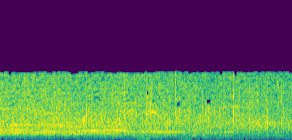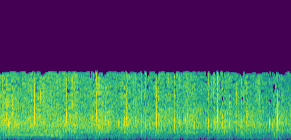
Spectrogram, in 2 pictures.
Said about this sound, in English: Can you give them a great big hand clap?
